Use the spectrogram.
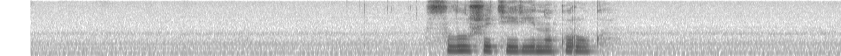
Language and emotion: Russian, neutral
